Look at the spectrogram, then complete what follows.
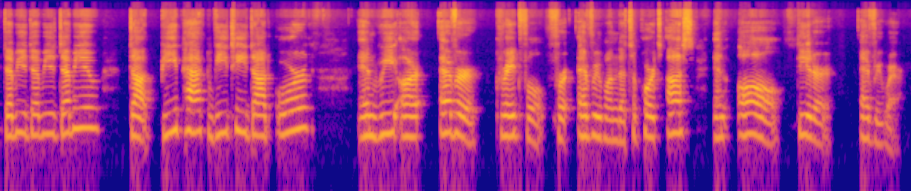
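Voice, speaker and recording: A woman's voice: on the high side, fairly bright tone. A woman hosting an online evening of play readings, giving a welcoming introduction as a theatre manager.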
